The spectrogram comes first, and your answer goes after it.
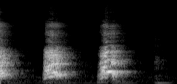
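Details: German Shepherd kept as a pet barking after being provoked, three forceful, broad barks roughly half a second apart, then quiet.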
